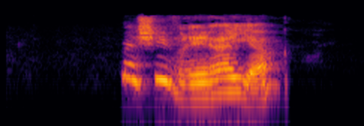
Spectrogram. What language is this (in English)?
Kabyle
